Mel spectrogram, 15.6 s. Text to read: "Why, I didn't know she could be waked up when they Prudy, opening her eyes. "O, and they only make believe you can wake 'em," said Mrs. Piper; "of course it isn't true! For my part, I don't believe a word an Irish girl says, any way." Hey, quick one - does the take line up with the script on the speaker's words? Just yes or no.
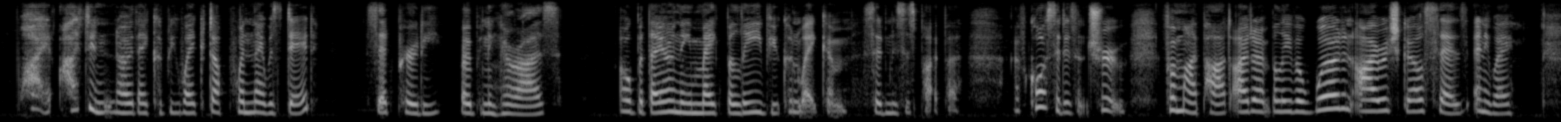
no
